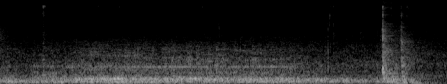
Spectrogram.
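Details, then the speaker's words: 1999-2004 second-gen Honda Odyssey power sliding door opening, which uses contacts on the door itself rather than the floor micro switch: soft motor hum for about three seconds as the door rolls open, then a firm latch clunk; opening works normally. "seems to work perfectly fine for the open, but for the close, does nothing."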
